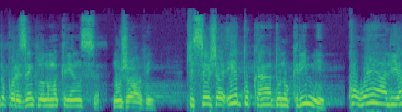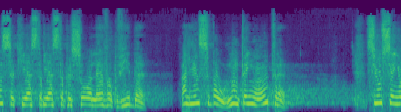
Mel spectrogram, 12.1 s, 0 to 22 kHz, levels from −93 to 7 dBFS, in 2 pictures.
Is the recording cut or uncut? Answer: cut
